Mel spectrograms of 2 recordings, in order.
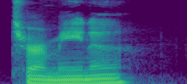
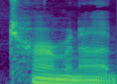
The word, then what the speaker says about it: Termina: Like the land, the world, the city, whatever, Termina. In which that's the correct pronunciation because Termina. – One of the I can't remember who said it, but they pronounce it for us. But some people think it's Termina because it's like terminal for like something ending or something.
